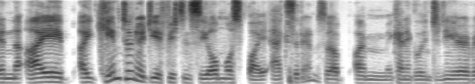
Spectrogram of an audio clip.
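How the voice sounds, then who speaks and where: A man talks at a fairly quick pace with a Chilean accent. The sound is dry and close with no echo, over a quiet background. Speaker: sustainability program director. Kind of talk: webinar interview.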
